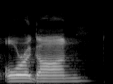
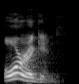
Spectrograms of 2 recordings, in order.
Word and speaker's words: Oregon: They all call it Oregon. Again, I know it's spelled G O N, but it's pronounced just like gun, like a bang bang, shoot 'em up. Oregon.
